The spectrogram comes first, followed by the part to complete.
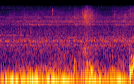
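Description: A low steady hum under a faint even hiss.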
